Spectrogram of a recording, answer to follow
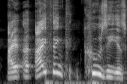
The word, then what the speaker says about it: koozie: yeah that is the brand name or a cozy which i've often heard people say i i think koozie is correct in terms of pronunciation but koozie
